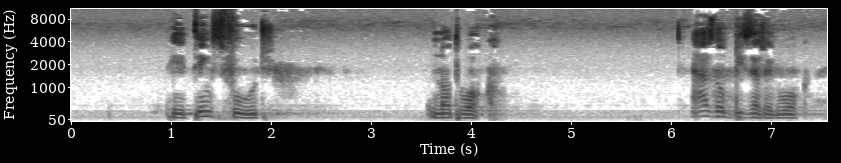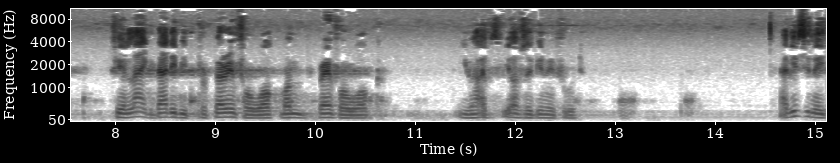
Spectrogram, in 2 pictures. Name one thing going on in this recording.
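A man speaks calmly and with emphasis into a microphone.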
